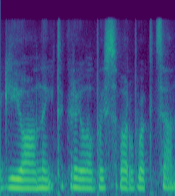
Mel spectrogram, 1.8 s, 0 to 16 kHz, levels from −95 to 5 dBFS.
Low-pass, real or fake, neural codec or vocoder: 10.8 kHz; fake; codec, 16 kHz in and 24 kHz out, 0.8 kbps, FocalCodec, streaming, 65536 codes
